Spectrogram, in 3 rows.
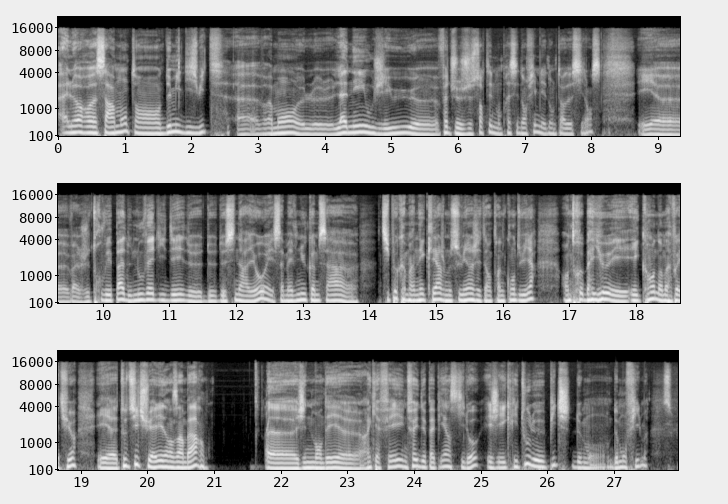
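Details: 31-year-old man with stuttering that he says is now mild after working on it a lot; stuttering (mild).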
